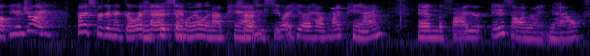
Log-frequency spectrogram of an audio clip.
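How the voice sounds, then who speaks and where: A woman with a medium-pitched voice talks at a moderate pace. Her intonation is lively, with noticeable background noise behind her. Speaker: mother. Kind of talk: casual cooking tutorial to camera.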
